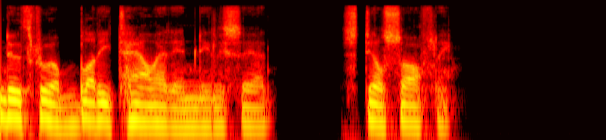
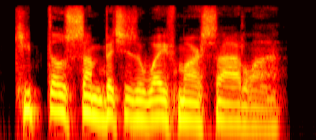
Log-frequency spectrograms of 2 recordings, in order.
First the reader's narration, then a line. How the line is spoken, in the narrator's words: Silo yelling at him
